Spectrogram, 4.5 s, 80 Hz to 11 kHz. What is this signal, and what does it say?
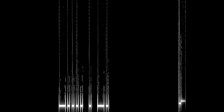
Morse code, heard as a keyed tone, about 28 wpm, 700 Hz. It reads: 6EN
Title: All Cut Numbers - 3-Digit 28wpm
